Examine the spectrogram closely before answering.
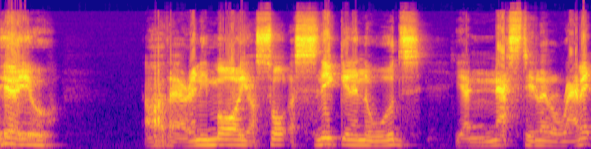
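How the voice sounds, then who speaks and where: A growling, put-on character voice at a moderate pace with fairly even intonation. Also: man, medium pitch for a man. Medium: read story.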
